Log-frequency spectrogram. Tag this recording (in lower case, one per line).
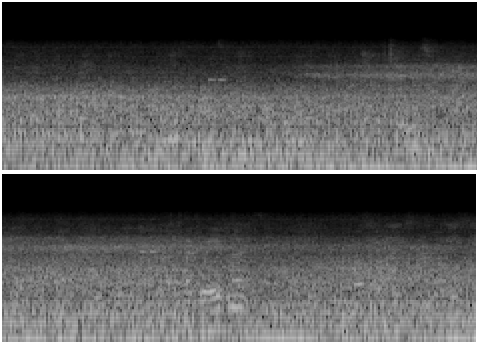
speech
